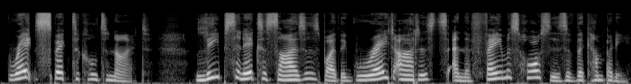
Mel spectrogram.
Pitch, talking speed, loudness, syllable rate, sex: 220 Hz, 160 wpm, -18 LUFS, 4.9 syllables/s, female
